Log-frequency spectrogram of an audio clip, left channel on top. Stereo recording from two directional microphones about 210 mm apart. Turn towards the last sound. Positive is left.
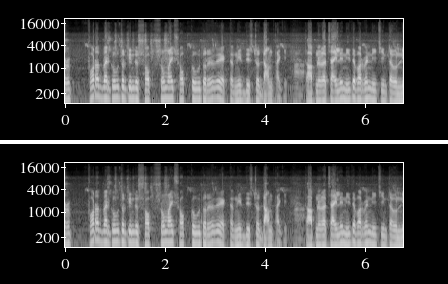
turn(degrees=-10)  # may be behind; listen again after turning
